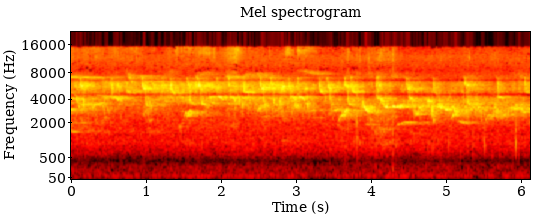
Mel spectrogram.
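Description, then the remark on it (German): Crows calling in a forest, their cries layered over a busy, continuous chorus of other birds, steady, with no voices. “Also da kommen noch die Krähen ins Spiel jetzt.”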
